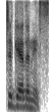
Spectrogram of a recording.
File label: "togetherness", Indian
